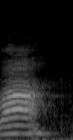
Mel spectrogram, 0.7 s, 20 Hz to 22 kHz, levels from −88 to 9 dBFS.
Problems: constant background noise, echo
